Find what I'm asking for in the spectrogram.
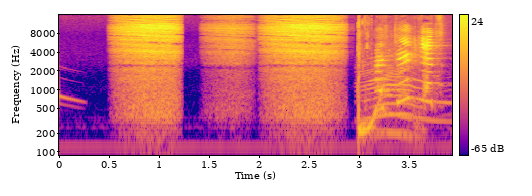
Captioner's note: inflating balloon noises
